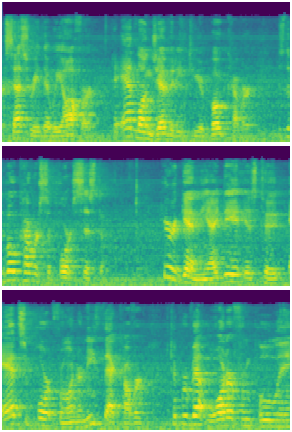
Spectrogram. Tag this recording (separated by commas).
Speech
